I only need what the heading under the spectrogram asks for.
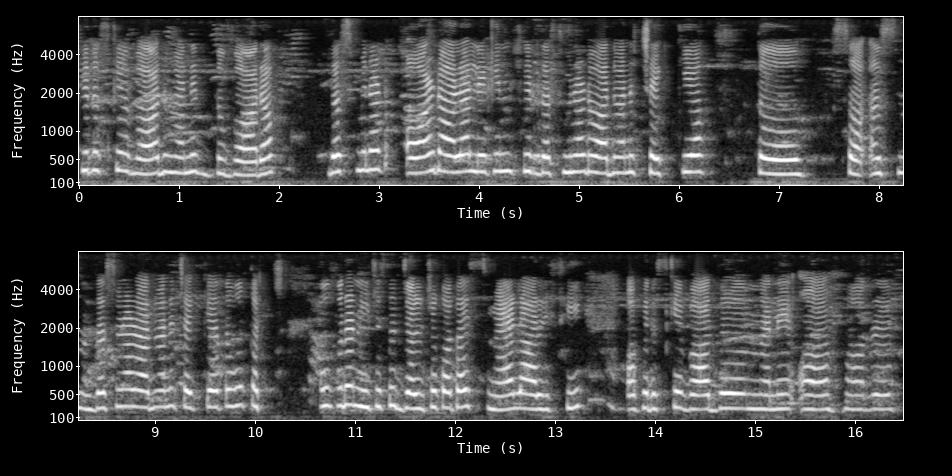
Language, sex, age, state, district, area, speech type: Urdu, female, 18-30, Uttar Pradesh, Gautam Buddha Nagar, urban, spontaneous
